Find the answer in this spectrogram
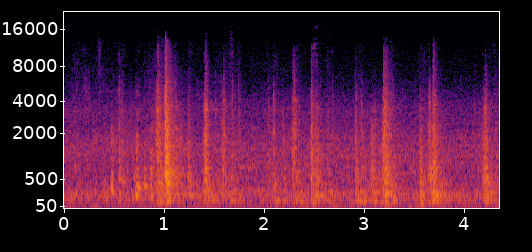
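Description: A string of irregular sharp knocks and clicks, about eight in four seconds, the loudest about a second in.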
